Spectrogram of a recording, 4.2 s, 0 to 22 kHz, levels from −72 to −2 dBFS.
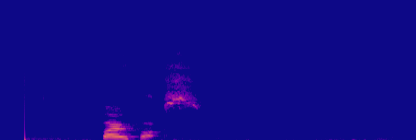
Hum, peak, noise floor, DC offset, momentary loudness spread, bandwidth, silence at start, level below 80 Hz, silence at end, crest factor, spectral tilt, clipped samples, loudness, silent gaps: none; -20 dBFS; -74 dBFS; under 0.1%; 24 LU; 15.5 kHz; 1.05 s; -72 dBFS; 2.2 s; 22 dB; -2 dB/octave; under 0.1%; -35 LUFS; none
